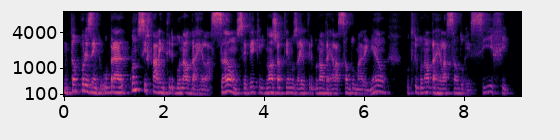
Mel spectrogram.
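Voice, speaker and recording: Somewhat breathy and dark, mellow in tone, a man speaks with a Brazilian accent amid audible room echo. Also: medium pitch for a man, ordinary pitch variation, moderate pace. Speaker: lawyer. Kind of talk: interview. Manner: animated.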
